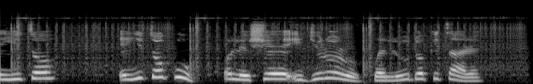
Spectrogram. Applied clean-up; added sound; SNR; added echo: none; Coin (dropping); 20 dB; none.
